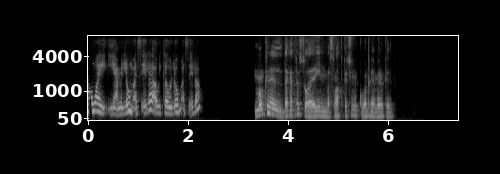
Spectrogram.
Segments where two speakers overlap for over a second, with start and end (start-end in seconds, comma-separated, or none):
none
